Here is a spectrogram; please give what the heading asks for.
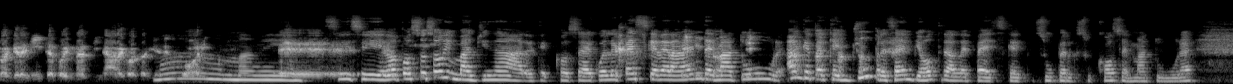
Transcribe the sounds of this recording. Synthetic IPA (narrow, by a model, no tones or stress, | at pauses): laɡɾeniːt̪epɔimːad͡ʒina̰ːɾekwand̪omaɔɾimːamiːsisilopɔsːosoːloimːad͡ʒinaːɾek̟ekʰːɔsɛkːwelːepɛskeveɾamɛnt̪emat̪uːɾeʔaŋk̟eperkːed͡ʒupːeɾezɛmpjoɔlt̪ɾealːepɛsk̟esupersukʰːɔːsemat̪uːɾe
